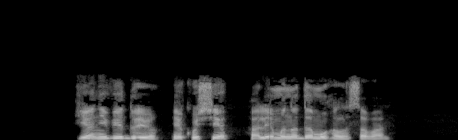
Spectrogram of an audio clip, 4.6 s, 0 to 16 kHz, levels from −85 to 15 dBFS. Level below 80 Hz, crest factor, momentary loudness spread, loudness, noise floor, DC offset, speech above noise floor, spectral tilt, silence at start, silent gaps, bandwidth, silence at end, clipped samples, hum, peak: -54 dBFS; 16 dB; 5 LU; -15 LUFS; -78 dBFS; under 0.1%; 64 dB; -4 dB/octave; 0.8 s; none; 7.4 kHz; 0.7 s; under 0.1%; none; 0 dBFS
